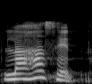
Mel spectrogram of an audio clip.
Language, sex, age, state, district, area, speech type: Santali, female, 30-45, West Bengal, Birbhum, rural, read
